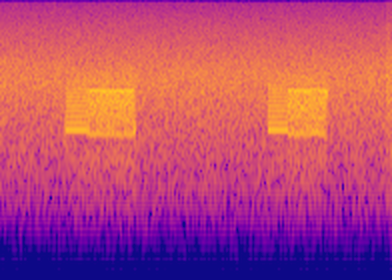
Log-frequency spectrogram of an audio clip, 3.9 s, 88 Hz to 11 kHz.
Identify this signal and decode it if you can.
Packet radio (AX.25, as in APRS), 1200 baud, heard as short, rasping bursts, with radio hiss and a squelch burst at the end.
